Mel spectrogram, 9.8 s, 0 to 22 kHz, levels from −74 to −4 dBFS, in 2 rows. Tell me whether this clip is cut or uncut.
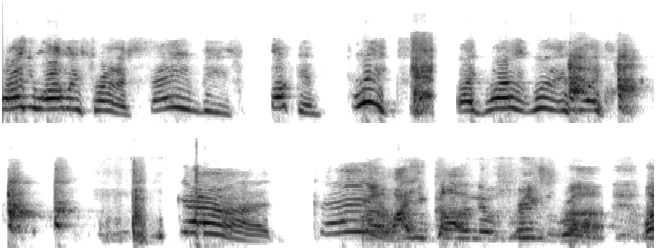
uncut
